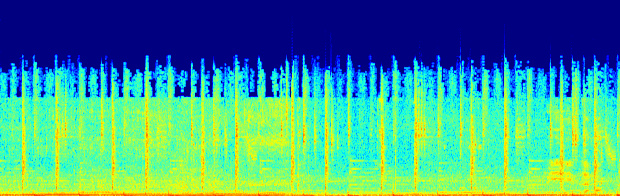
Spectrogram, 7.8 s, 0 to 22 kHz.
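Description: Car fitted with Weber carburetors driving along a country road at low speed, around 30 km/h; a loud, steady engine drone with shifting pitch and rhythmic clicking fills the whole stretch close to the microphone, with no talk.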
